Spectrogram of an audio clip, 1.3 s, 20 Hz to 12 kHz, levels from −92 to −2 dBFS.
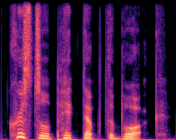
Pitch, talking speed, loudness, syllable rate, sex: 205 Hz, 225 wpm, -19 LUFS, 5.9 syllables/s, female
